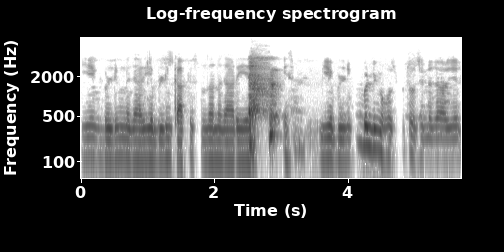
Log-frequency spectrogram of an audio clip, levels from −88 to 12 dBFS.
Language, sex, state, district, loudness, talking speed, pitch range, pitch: Hindi, male, Bihar, Saharsa, -24 LUFS, 210 wpm, 105-115 Hz, 110 Hz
